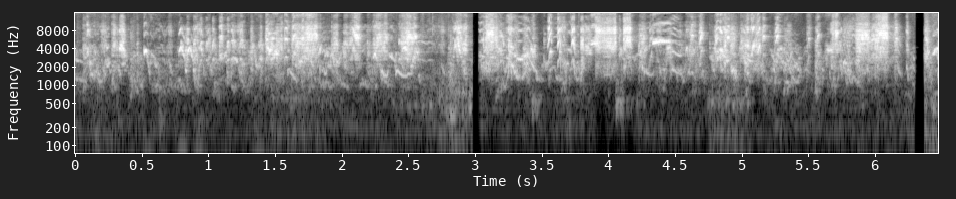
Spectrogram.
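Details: Happy budgerigars giving continuous bright, raspy twittering with overlapping squeaky chirps, broken by a brief drop around the midpoint and a sudden cut-off at the end.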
